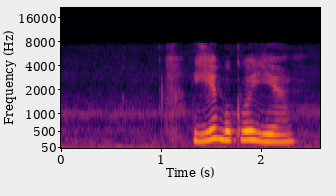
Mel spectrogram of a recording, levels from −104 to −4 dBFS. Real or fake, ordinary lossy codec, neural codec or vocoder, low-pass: fake; none; codec, 16 kHz, 4 kbps, FunCodec, trained on LibriTTS, 50 frames a second; none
